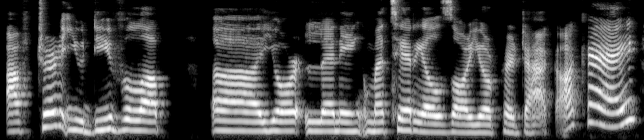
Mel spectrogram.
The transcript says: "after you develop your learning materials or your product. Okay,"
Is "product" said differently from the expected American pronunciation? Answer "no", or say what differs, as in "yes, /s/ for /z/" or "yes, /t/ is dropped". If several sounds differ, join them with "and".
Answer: yes, /ɹ/ is dropped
